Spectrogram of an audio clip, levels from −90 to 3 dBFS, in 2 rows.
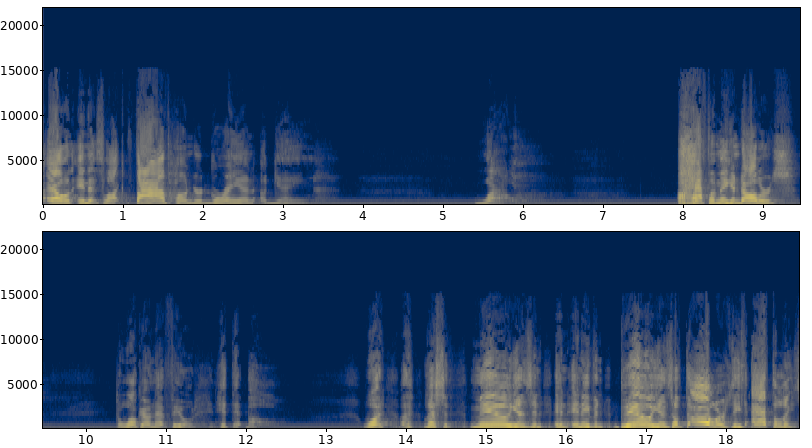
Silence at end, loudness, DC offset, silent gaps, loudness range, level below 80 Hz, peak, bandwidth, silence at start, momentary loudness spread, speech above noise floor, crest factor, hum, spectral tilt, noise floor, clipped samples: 0 s; -24 LUFS; under 0.1%; none; 23 LU; -58 dBFS; -6 dBFS; 14.5 kHz; 0 s; 21 LU; 33 dB; 22 dB; none; -3.5 dB/octave; -58 dBFS; under 0.1%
